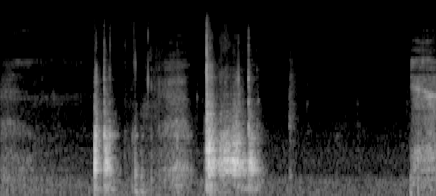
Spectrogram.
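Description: Handling noise of a radio programming cable and its plastic plug being fiddled with by hand: a sharp knock about a second in, then a louder, longer rubbing clatter about two seconds in.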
